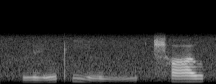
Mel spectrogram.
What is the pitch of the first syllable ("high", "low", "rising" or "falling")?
rising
